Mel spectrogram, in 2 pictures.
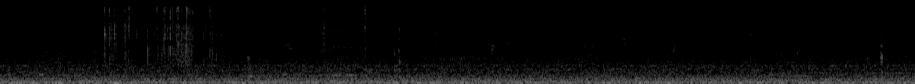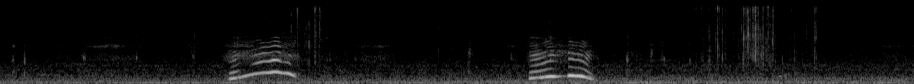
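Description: Plastic film crinkles as a rice ball is unwrapped.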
